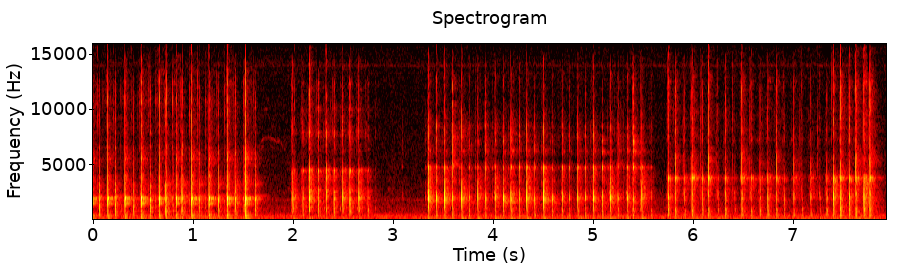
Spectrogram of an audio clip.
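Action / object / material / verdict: tap / polycarbonate mechanical keyboard / polycarbonate / none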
